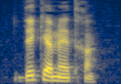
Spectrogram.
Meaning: decametre (UK) / decameter (US)
- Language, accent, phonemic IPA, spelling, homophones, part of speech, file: French, France, /de.ka.mɛtʁ/, décamètre, décamètres, noun, LL-Q150 (fra)-décamètre.wav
